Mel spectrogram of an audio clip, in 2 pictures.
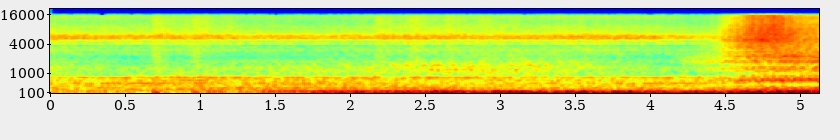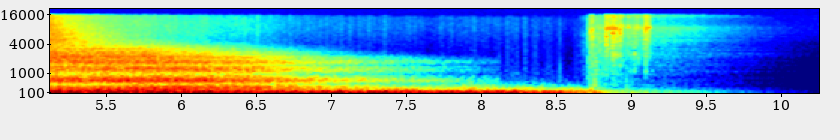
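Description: Flames roar loudly and then die away.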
